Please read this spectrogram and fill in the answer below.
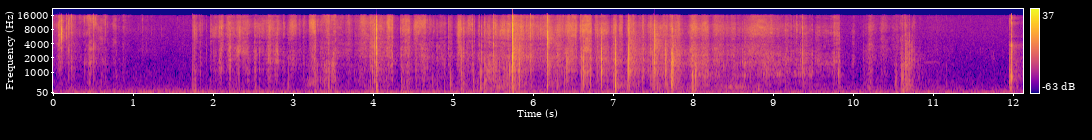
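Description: Small paper envelope being torn and peeled open by hand, with a quick run of sharp paper crackles in the middle seconds and a quieter stretch near the end.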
